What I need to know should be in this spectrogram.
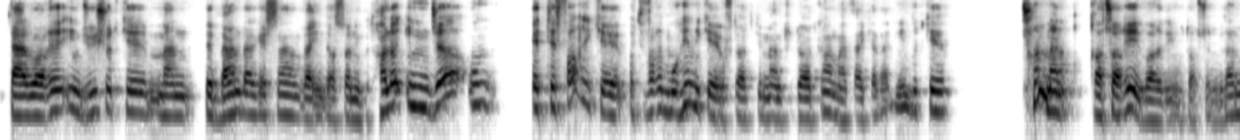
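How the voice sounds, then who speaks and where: An older man with a slightly high voice that still sounds dark and mellow. He gives a long personal account for a radio interview, pausing often on "uh" fillers. The sound is dull and lo-fi. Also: gravelly, breathy edge. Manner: long, hesitant retelling with frequent "uh" fillers. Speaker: interview guest.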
